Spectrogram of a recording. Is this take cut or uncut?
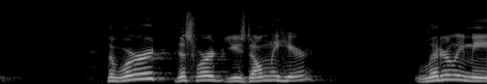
uncut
